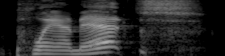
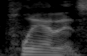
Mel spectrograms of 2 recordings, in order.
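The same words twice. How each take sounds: First: The word is pronounced in an odd, unusual way. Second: The word is pronounced in the ordinary way. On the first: "why does George pronounce it planets?" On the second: "like a normal person"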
